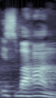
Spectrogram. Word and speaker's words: ইস্পাহান: ইস্পাহান থেকে বের হবে ইস্পাহান হচ্ছে ইরানের নগরী আজও ইরানের মধ্যে ইস্পাহান নামে সেই নগরী আছে আমরা প উচ্চারণ করি আরবিতে এটা উচ্চারণ হয় না আরবিতে হয় আল আসবাহানি বা উচ্চারণ হয় ইসবাহান আসবাহানি সেখান থেকে 70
